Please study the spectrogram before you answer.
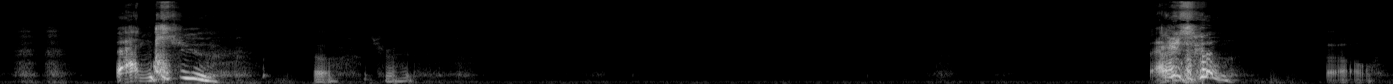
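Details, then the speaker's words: Adult's strong, desperate sneezes, some stifled: two forceful sneezes, each with a quick breath-in and loud burst, followed by short sighs, after "I'm gonna sneeze"; sneezing. "Oh. Achoo. Oh. I'm gonna sneeze. Achoo."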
